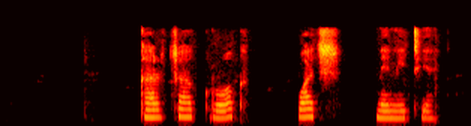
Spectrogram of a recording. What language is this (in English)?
Luo (Kenya and Tanzania)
